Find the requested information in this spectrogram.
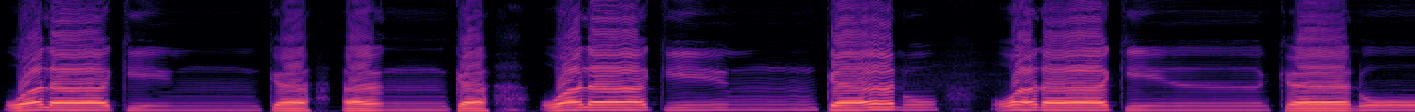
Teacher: Maaf ke huruf kaf. Kaf makhrajnya dari pangkal tenggorokan kita.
